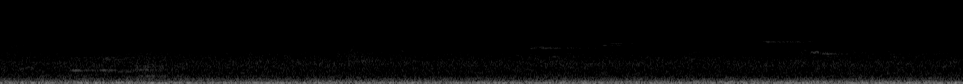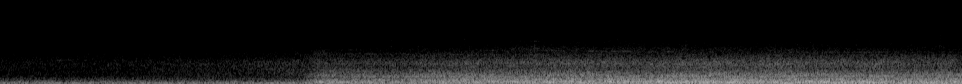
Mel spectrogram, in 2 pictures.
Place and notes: Train are passing by. In the same time a concert is taking place near Floridsdorf bridge.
